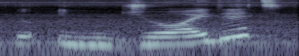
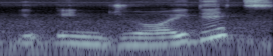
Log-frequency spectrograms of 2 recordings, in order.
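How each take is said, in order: First: Slow, rise landing on it; slow rising demo. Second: Slow, stress on enjoyed, rising at the end; teacher models You enjoyed it slowly; slow intonation demo. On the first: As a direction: draw out You enjoyed it with a final rise. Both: Shown as a demonstration. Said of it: "before the important word".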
